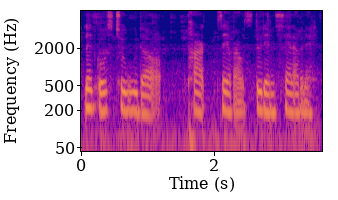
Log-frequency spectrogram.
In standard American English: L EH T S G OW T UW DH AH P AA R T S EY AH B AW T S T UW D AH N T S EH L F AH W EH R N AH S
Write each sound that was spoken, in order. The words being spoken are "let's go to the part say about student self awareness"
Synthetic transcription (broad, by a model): L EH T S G OW T UW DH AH P AA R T S EY AH B AW T S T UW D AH N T S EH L AH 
